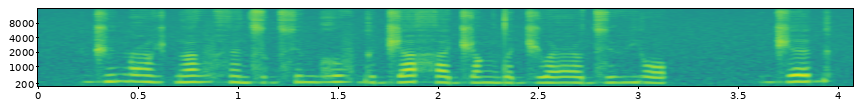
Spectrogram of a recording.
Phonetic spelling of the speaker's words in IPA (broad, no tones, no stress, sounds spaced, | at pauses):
d͡ʒ y ŋ ʕ ɔ̃ ʒ ɡ ã v h ɛ̃ d͡z ʊ ɡ s y ŋ ɣ ʊ v ɡ ʏ d͡ʒ a h a d͡ʒ ɔ ŋ dˤ ʏ d͡ʒ ʊ ʕ ʊ d͡z y v j ɔ | d͡ʒ ɛ ɡ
